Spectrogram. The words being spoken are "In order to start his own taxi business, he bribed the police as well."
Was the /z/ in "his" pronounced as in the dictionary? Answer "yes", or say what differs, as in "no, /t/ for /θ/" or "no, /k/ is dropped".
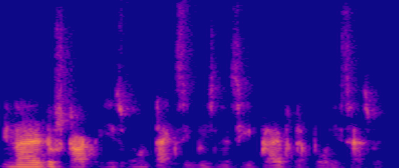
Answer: yes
